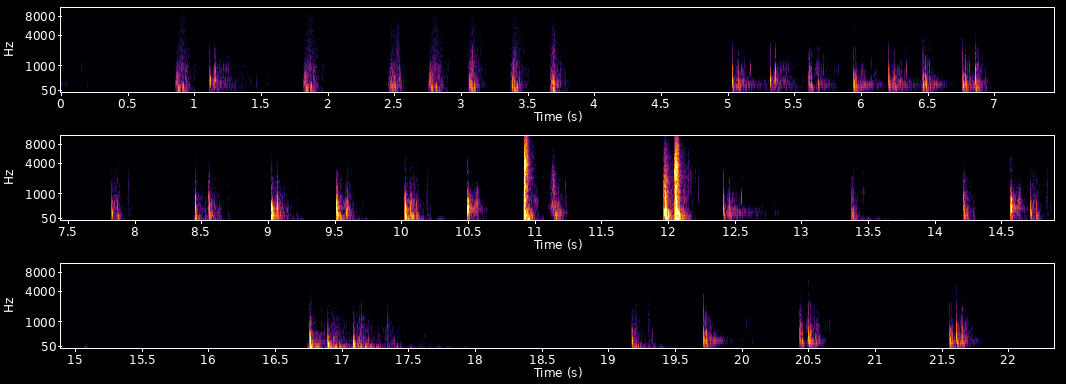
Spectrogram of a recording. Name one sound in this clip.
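Footsteps patter quickly across wooden boards.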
